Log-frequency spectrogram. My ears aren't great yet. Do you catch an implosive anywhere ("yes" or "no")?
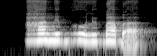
yes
